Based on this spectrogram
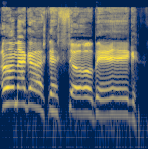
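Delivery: high, drawn-out gushing squeal. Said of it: "they're like".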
